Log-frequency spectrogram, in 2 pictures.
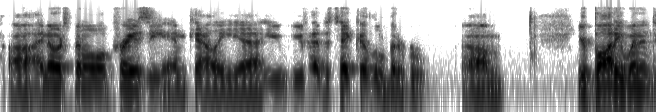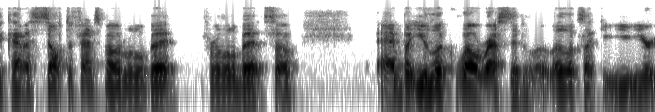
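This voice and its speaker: Man, twenties, podcast host, casual chat, halting restarts, low-ish voice, dull lo-fi sound. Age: 20s. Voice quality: halting, many restarts and fillers. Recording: dull lo-fi recording.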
